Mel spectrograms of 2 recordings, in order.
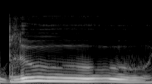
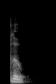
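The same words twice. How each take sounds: First: The vowel is stretched out very long. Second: The vowel is short and clipped. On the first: "não precisa ser grande assim" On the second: "a pronúncia não é blue"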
